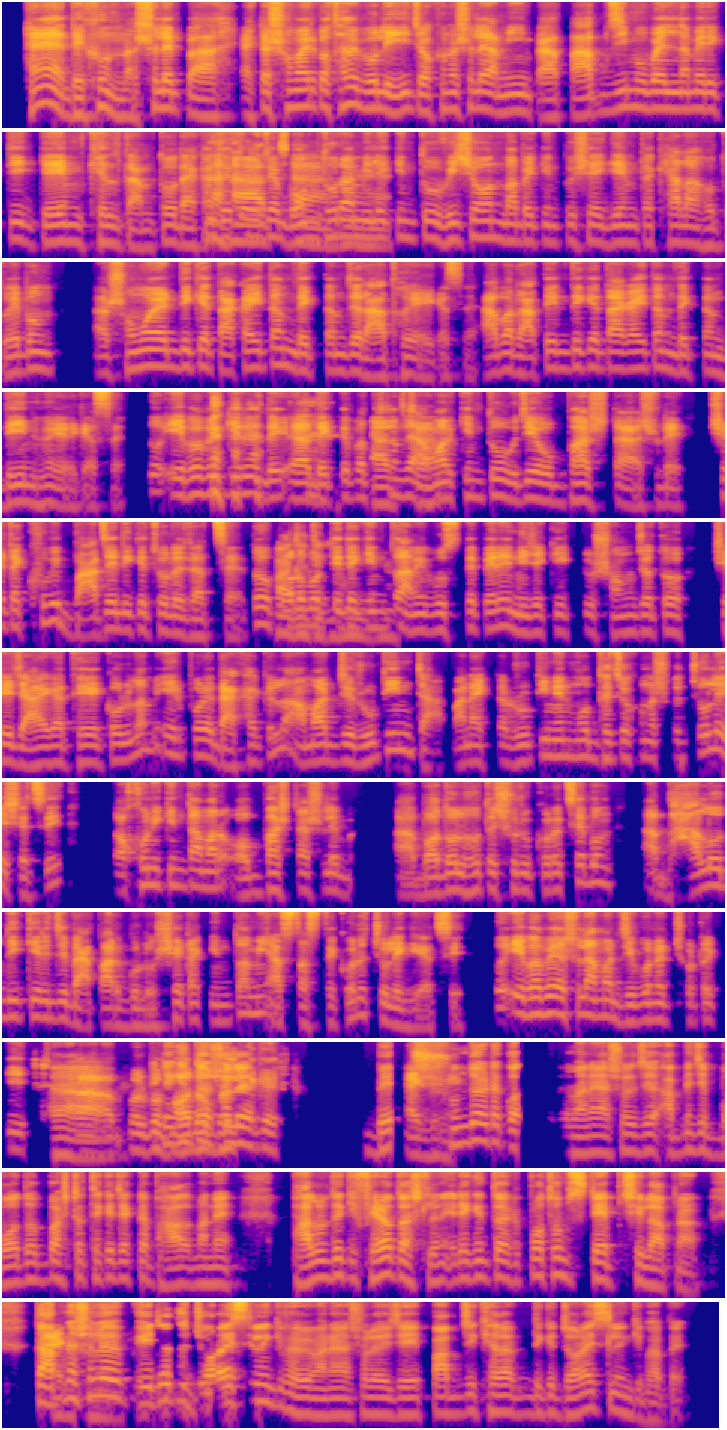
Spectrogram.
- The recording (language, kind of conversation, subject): Bengali, podcast, জীবনে কোন ছোট্ট অভ্যাস বদলে বড় ফল পেয়েছেন?
- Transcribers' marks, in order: laughing while speaking: "আচ্ছা, হ্যাঁ, হ্যাঁ"; chuckle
